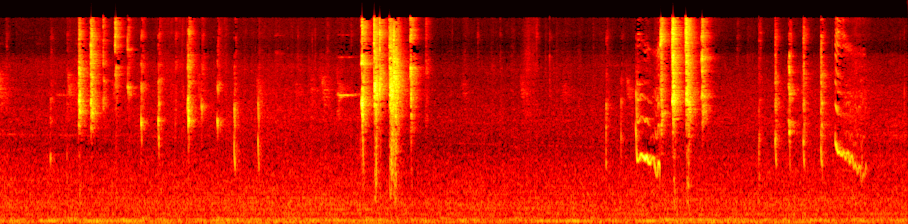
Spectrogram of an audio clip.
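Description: Baby macaque crying: scattered short, sharp squeaks, then twice near the end a high squealing call that falls in pitch.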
